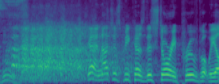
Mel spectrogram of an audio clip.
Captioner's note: audience laughter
